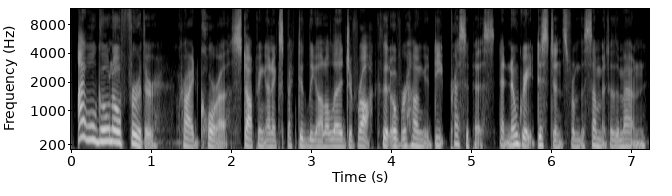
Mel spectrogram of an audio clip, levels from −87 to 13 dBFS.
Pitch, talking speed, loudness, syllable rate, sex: 190 Hz, 240 wpm, -18 LUFS, 6.8 syllables/s, female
